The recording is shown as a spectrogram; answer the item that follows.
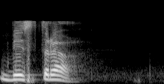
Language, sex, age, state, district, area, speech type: Punjabi, female, 60+, Punjab, Gurdaspur, rural, read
